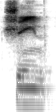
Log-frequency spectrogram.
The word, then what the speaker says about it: Shin: So sheen, and it's sh sound, and then seen is s sound.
